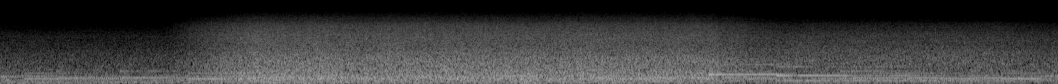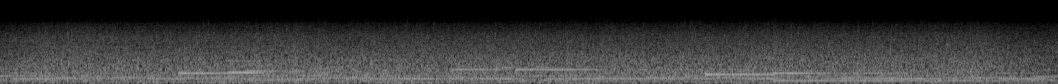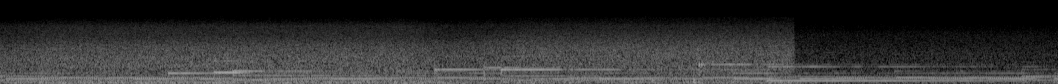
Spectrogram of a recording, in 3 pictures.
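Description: Background music of slow, held notes over the steady rush of a rocky mountain river. The water sound comes in about two seconds in, is loudest for the next five seconds, and cuts off abruptly just before the end.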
